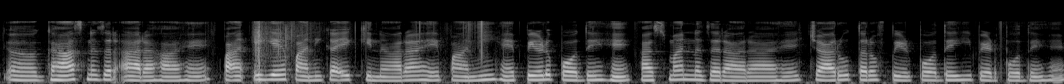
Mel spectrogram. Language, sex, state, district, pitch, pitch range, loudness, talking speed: Hindi, female, Bihar, Jahanabad, 195 Hz, 185-210 Hz, -20 LUFS, 170 wpm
